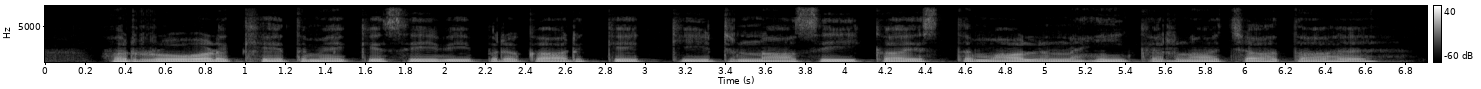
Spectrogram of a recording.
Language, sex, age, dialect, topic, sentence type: Hindi, male, 25-30, Kanauji Braj Bhasha, agriculture, statement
